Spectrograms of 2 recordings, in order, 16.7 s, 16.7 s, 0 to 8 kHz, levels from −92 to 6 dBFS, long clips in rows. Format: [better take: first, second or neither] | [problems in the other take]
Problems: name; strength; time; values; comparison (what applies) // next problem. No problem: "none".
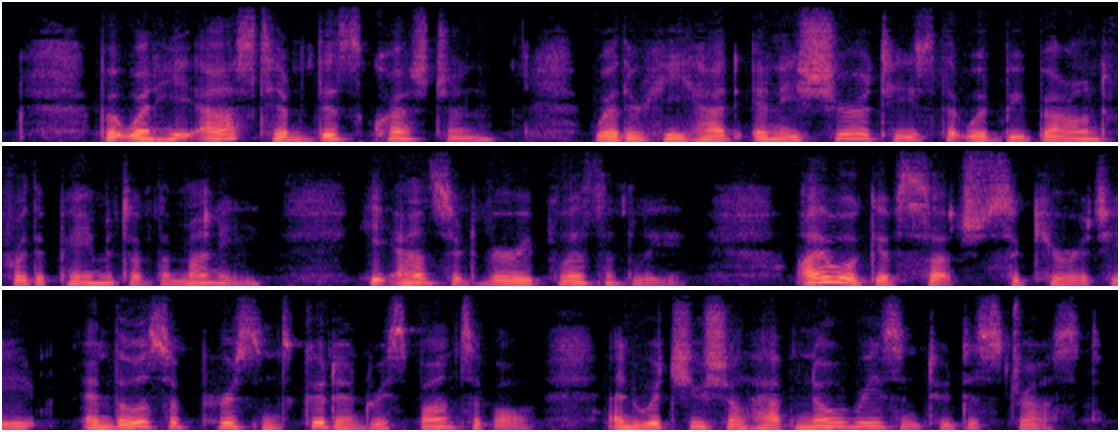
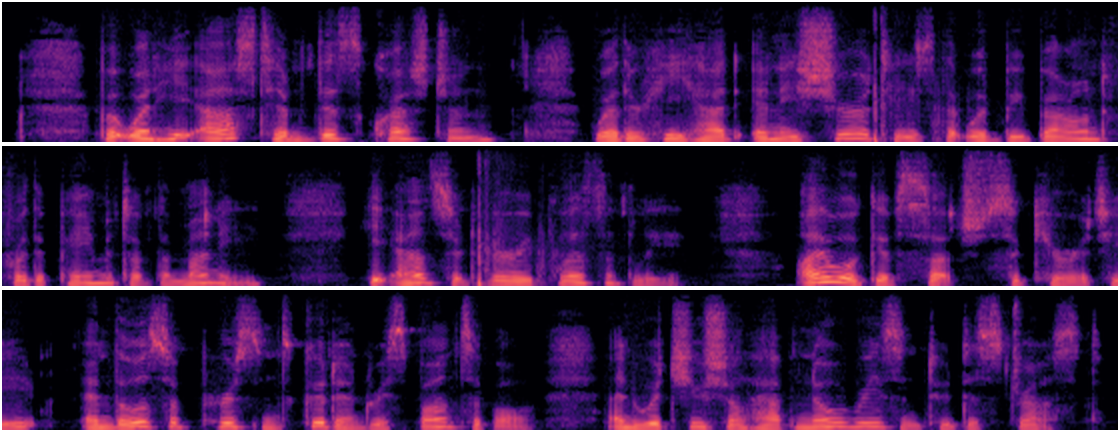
first | noise reduction (neural mask model RNNoise)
